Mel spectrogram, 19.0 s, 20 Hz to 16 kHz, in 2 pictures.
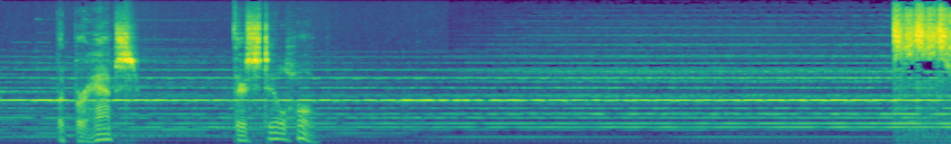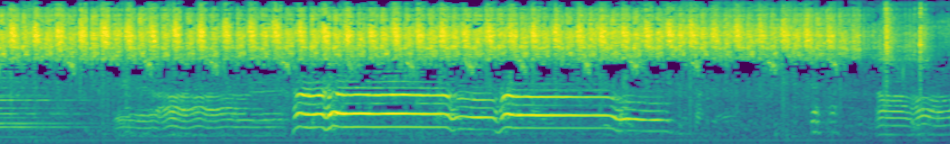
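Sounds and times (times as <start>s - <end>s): melody of long held notes: 0.0s - 18.3s
gourd rattle shaken rapidly: 9.0s - 19.0s.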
